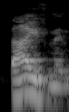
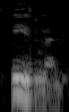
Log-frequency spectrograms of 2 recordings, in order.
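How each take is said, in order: First: The first part rhymes with Heisman. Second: The first part does not rhyme with Heisman. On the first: It was changed to help win an award. "because it rhymes with Heisman" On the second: This is the name's original pronunciation. "His actual pronunciation was"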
